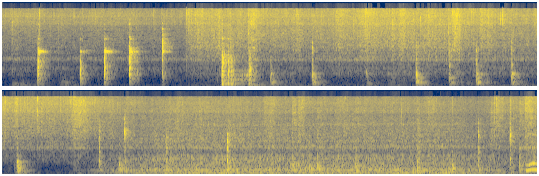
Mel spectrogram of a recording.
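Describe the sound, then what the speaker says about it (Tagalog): Corned beef fries in a pan: a series of sharp scraping stirs and taps, then a steady loud sizzle as the meat cooks, with the stirring continuing over the frying and no voices. "isunod na nating ilagay yung ating corned beef"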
